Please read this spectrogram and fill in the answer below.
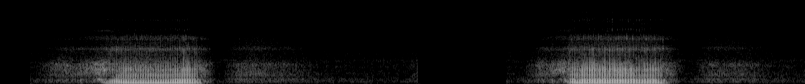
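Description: Two loud, rattling inhaled snores, each followed by a quieter breath out; steady, deep sleep snoring.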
